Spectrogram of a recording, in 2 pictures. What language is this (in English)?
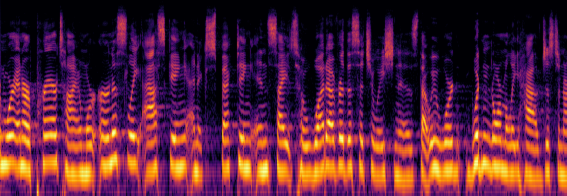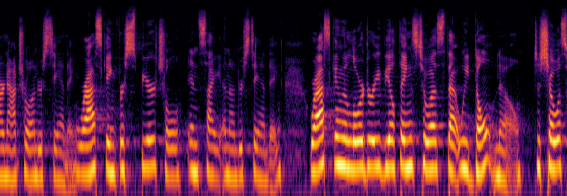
English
